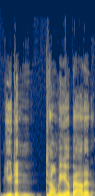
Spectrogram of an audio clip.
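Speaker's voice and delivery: normal talking voice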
